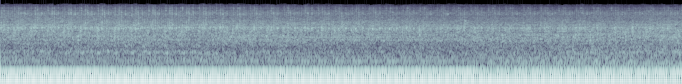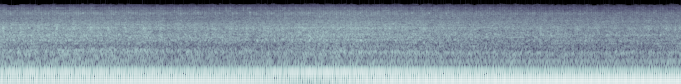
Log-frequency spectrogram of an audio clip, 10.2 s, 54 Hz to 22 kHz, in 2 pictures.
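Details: Ford Mustang 4.6L V8 with a faulty automatic transmission, likely low on fluid, left idling to charge the battery: deep, smooth, steady idle with an even beat and no knocks or rattles; engine sounds healthy.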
